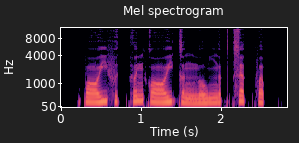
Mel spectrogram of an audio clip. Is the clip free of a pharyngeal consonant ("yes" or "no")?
yes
